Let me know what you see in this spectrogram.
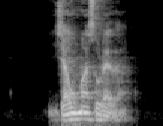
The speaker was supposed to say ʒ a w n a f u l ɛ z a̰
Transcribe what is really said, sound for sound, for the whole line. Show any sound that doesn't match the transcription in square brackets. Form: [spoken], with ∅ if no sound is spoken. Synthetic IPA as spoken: ʒ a w [m] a [s] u [ɾ] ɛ [ð] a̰

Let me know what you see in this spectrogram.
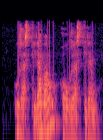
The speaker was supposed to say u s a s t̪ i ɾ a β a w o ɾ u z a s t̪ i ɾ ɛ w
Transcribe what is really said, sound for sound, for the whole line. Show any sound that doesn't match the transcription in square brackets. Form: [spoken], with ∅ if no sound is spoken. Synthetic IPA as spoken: u [z] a s t̪ i ɾ a β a w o [∅] u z a s t̪ i ɾ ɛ w

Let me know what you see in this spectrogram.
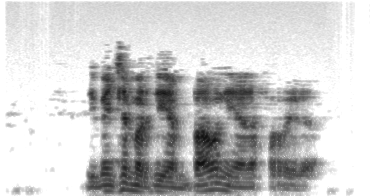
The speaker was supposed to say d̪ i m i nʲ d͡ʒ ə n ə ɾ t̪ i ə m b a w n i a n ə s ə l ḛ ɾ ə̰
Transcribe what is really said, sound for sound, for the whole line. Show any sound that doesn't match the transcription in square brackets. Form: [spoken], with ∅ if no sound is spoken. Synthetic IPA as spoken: d̪ i m [e] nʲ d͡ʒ ə [m] ə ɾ t̪ i ə m [p] a w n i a n ə [f] ə [r] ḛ ɾ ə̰

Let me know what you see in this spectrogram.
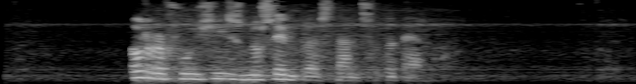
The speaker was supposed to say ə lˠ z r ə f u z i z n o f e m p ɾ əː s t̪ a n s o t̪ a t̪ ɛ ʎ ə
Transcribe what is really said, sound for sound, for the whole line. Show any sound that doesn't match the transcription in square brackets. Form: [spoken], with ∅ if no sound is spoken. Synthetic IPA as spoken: ə lˠ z r ə f u [ʒ] i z n o [s] e m p ɾ əː s t̪ a n s o t̪ [ə] t̪ ɛ [r] ə

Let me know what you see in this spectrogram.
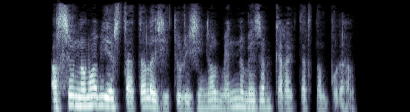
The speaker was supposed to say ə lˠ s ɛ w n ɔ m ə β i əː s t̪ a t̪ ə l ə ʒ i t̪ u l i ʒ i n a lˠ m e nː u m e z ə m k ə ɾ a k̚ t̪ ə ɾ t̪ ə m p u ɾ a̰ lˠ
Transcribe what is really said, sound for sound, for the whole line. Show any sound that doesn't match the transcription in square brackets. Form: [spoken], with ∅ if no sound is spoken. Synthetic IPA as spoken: ə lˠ s ɛ w n ɔ m ə β i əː s t̪ a t̪ ə l ə ʒ i t̪ u [ɾ] i ʒ i n a lˠ m e nː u m e z ə m k ə ɾ a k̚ t̪ ə ɾ t̪ ə m p u ɾ a̰ lˠ

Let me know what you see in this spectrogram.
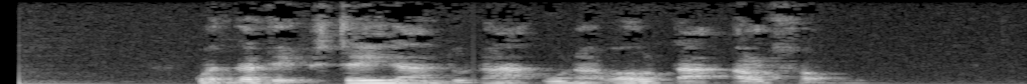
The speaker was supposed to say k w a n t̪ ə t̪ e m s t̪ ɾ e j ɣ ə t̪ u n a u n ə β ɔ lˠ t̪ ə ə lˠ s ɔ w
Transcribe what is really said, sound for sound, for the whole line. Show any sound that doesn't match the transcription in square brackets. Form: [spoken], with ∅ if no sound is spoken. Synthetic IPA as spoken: k w a n [d̪] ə t̪ e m s t̪ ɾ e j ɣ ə [d̪] u n a u n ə β ɔ lˠ t̪ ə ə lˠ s ɔ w

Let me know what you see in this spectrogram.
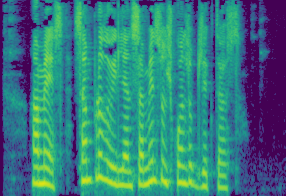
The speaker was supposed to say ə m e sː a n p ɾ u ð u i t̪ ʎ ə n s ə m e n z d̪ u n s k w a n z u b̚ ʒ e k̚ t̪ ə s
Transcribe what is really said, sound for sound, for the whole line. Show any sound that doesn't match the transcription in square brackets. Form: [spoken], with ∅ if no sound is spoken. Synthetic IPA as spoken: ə m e sː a [m] p ɾ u ð u i t̪ ʎ ə n s ə m e n z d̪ u n s k w a n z u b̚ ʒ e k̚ t̪ ə s

